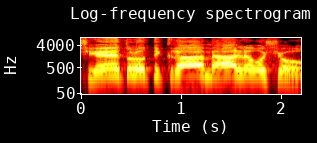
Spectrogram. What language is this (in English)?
Hebrew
